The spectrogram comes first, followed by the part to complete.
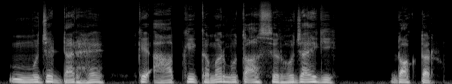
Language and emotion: Urdu, fearful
